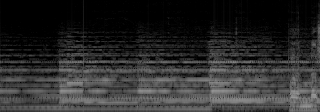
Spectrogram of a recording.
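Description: Church bells ringing, with new strokes about a second in and again near three seconds in, each ringing on in long overlapping tones.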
